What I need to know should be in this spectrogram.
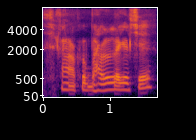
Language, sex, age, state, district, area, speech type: Bengali, female, 60+, West Bengal, Darjeeling, rural, spontaneous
